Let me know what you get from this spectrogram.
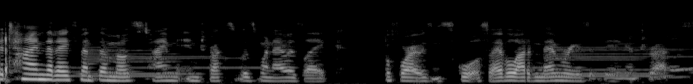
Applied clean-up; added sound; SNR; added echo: classical method Wiener filter.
